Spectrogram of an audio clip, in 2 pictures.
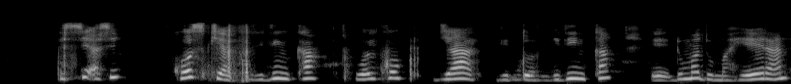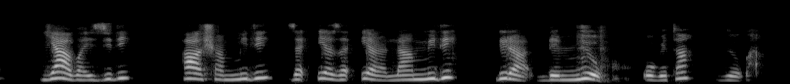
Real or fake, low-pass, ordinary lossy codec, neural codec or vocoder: fake; 7.2 kHz; AAC, 32 kbps; codec, 24 kHz, 1.2 kbps, DualCodec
